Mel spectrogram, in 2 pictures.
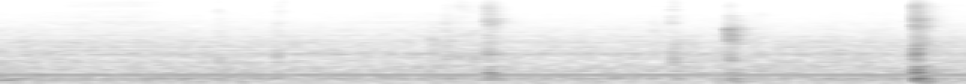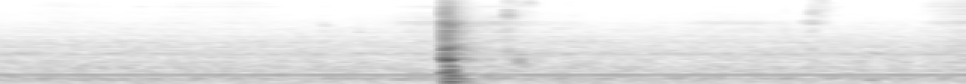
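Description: A mouthful of peanut butter and jelly sandwich being chewed, giving a few short, sharp wet clicks; the loudest comes about two-thirds of the way through. A steady faint hum and hiss lie under it.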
